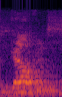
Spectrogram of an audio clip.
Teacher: The accent's on the first syllable.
